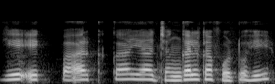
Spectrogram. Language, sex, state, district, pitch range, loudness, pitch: Hindi, female, Madhya Pradesh, Bhopal, 215-235 Hz, -18 LUFS, 225 Hz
